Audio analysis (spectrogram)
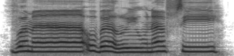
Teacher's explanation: اور مد بھی مد منفصل ہے، کیونکہ اس کے بعد الف آ رہا ہے تو 4 الف کے برابر اسے کھینچ کے پڑھیں گے، دونوں نون میں شد غنہ کر کے پڑھیں گے میم میں بھی.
